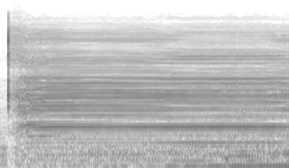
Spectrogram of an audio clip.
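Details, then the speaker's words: Kemei hair clipper, loud for a week: switches on with a click into a harsh, high-pitched buzz, too loud; still noisy after replacing the internal spring, before disassembly and repair. "Nah itu dia guys ya suaranya lumayan nyaring ya"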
